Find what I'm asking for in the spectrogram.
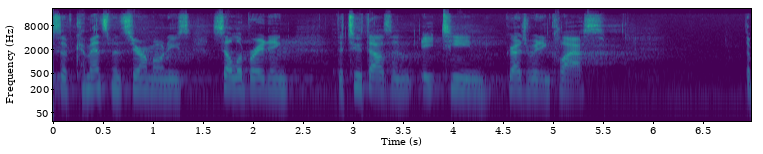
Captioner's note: none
